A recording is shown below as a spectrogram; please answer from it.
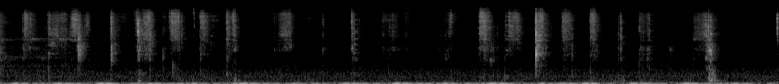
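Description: Tarot cards being shuffled by hand, a run of crisp riffling bursts and slaps repeating through the whole stretch, close and steady with no talking.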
